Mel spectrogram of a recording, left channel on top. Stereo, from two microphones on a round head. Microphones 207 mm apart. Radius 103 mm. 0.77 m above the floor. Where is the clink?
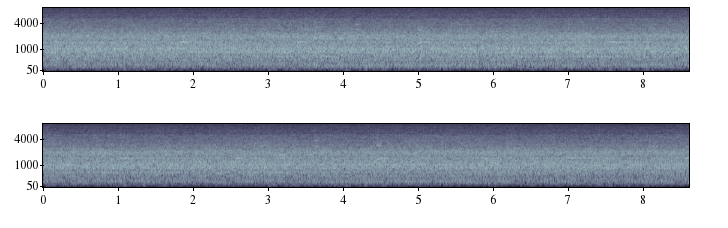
No clink in this recording.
